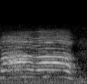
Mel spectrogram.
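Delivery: put-on high child's wail; imitated trapped child. Imitating four-year-old calling from inside the wall, high cry. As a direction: cry out high for help, as a little kid.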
